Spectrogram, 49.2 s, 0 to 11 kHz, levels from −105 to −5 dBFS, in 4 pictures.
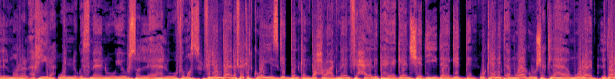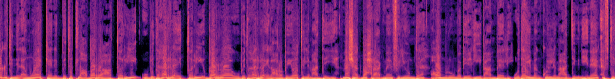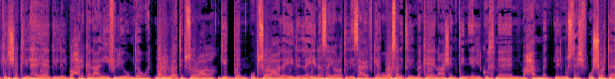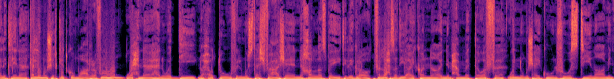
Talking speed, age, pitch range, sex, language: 140 wpm, 50-69, 140-165 Hz, male, Arabic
